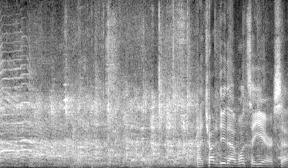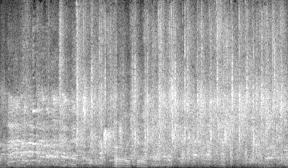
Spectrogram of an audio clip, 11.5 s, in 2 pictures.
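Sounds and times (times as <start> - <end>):
laughter: 0.0 - 11.5
church congregation applauding after a homily: 1.3 - 4.5, 6.8 - 11.5
speech: 4.0 - 6.4, 8.1 - 9.5.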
